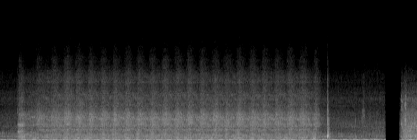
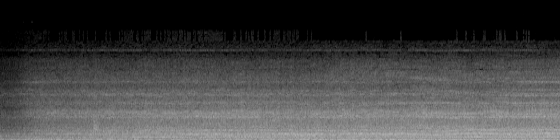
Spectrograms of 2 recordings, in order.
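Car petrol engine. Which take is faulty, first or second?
first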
